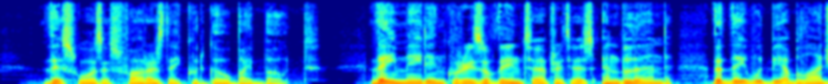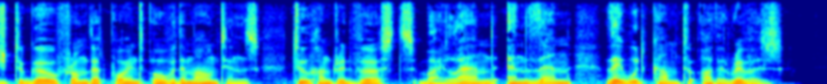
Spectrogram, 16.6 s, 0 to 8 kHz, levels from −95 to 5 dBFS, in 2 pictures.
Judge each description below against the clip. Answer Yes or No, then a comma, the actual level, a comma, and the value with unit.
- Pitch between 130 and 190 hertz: No, low, 110 Hz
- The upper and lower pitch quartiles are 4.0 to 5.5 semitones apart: Yes, average, 4.7 semitones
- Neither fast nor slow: Yes, average, 160 wpm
